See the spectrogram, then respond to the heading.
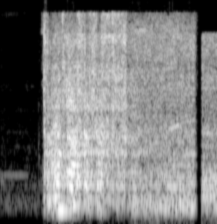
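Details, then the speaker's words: Engine cranks, starts at once and idles evenly with no knocks or whine after draining coolant, removing belts, and replacing a water pump that was noisy from normal wear; noise now eliminated. "好了，经过我们检测与维修后异响已经排除。"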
